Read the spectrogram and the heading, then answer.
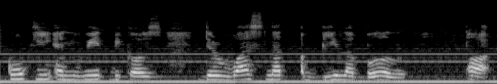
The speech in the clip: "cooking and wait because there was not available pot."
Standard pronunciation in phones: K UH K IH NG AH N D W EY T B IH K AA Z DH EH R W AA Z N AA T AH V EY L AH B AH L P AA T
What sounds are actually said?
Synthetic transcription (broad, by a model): K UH K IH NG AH N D W EY T B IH K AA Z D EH R W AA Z N AA T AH B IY L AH B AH L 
